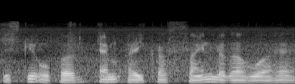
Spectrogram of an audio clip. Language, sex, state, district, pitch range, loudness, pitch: Hindi, male, Chandigarh, Chandigarh, 100-110 Hz, -16 LUFS, 105 Hz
